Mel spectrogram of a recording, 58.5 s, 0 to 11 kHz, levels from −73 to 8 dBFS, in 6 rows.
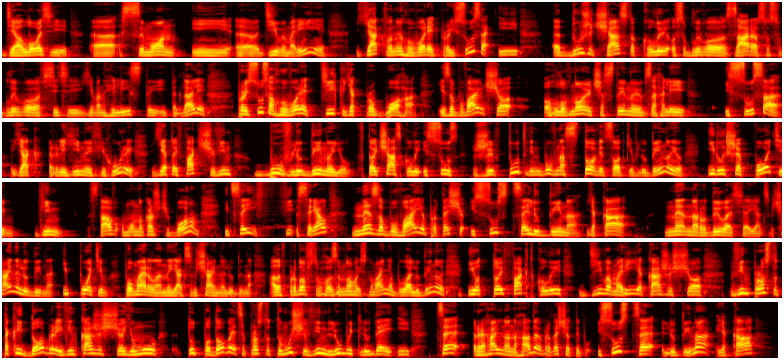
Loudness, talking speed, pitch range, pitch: -20 LUFS, 145 wpm, 130-175 Hz, 150 Hz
